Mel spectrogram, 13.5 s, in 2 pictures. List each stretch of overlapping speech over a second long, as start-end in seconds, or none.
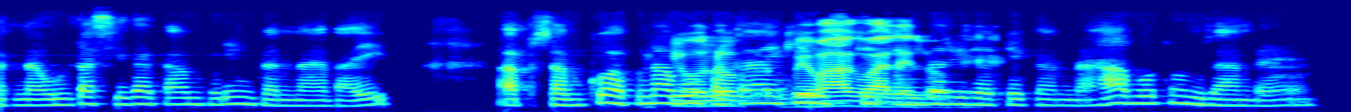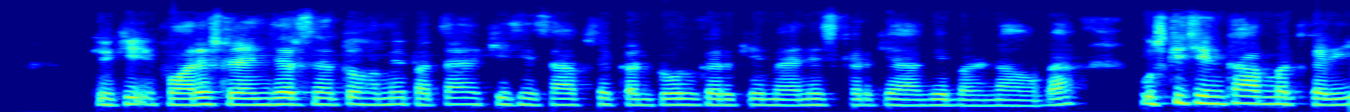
3.2-5.0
